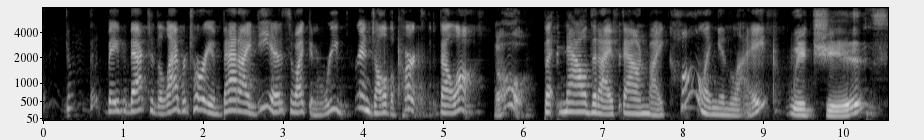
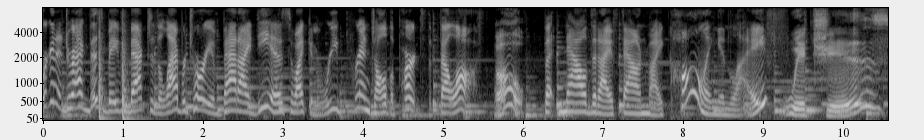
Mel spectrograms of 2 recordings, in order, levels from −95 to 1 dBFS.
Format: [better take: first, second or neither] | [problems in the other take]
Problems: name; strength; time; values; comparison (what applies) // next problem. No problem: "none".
second | noise reduction (neural mask model DeepFilterNet 3)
